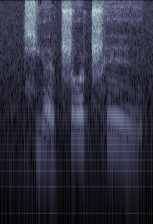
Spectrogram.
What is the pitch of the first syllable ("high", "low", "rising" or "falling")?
low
